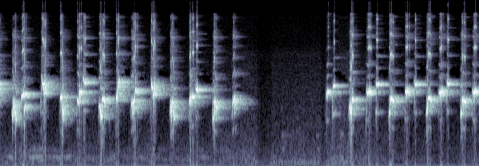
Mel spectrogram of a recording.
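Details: Yellow-vented bulbul singing long, lively phrases before sunrise while wagging its tail, used to tutor caged birds: fast repeated downslurred whistles, a pause of nearly two seconds, then the same bright chattering phrases resume.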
